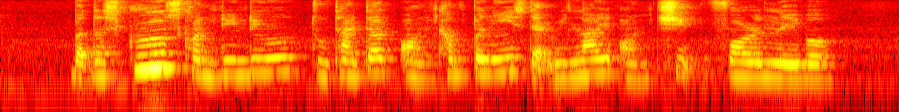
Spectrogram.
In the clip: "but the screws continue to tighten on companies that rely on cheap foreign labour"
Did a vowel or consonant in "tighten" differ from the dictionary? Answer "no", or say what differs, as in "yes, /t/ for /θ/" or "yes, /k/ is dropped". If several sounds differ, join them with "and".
yes, /l/ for /n/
